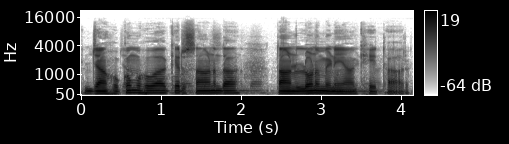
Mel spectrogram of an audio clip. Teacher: ਜਾਂ ਤੇ ਤਾਂ ਇੱਥੇ ਯੋਜਕੀ ਰੂਪ ਹਨ, ਇਸ ਲਈ ਇਹਨਾਂ ਦਾ ਉਚਾਰਨ ਨਾਸਕੀ ਹੋਏਗਾ। ਪੜਨਾਮੀ ਰੂਪ ਨਹੀਂ ਹਨ ਤਾਂ ਨਾਸਕੀ ਉਚਾਰਨ ਆਪਾਂ ਕਰਾਂਗੇ।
